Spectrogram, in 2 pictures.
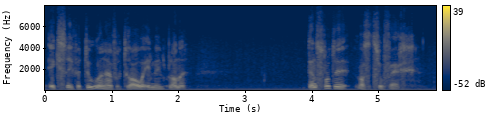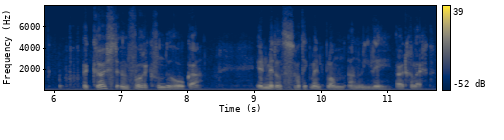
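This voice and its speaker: A man's voice: medium pitch, big pitch swings, unhurried, gravelly, long pauses, a bit bright, slightly rough, full character voice. An actor playing an anxious, scheming adventurer in a radio play, muttering and hesitating as he thinks aloud. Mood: reflective narration. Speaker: protagonist and narrator of a radio play. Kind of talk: Dutch radio play acting. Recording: noisy old radio play recording, vehicle drone.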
